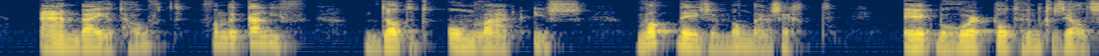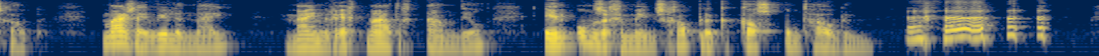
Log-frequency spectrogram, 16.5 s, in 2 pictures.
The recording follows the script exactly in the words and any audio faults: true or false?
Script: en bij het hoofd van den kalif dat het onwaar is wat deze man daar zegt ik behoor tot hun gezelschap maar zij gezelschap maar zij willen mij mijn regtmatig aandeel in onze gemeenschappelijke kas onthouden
false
